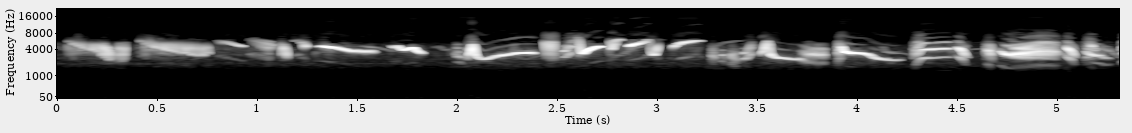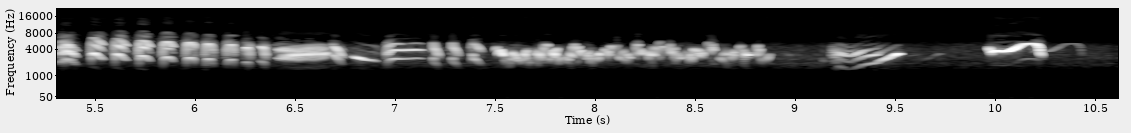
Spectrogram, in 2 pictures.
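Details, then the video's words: Flight song of a male lesser short-toed lark, with mimicry: a long unbroken high-pitched jumble of whistles, buzzy notes and rapid rattling trills, slowing near the end into a few separate chirps. "Крики и песня самца в полете, включая подражание"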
